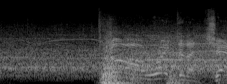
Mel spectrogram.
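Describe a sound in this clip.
A body slams heavily onto a wrestling mat with a loud thud.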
